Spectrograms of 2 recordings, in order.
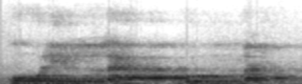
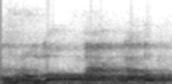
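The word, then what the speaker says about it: قُلِ اللَّهُمَّ: ayat disebutkan Allahumma jadi kalau kita putus membacanya Qul Allahumma Qul k tapi Kalau diteruskan qulillahumma Kalau diteruskan Bukan qulullah quulil dibaca di bawah qulillahumma jadi dimulai dengan kata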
